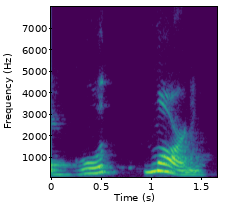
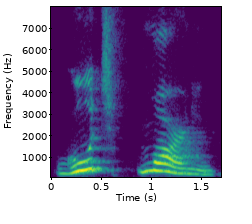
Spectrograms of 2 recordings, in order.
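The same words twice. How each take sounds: First: Good morning, slow, no i at the end; correct pronunciation. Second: Good morning with an added i, gut morningi; mock the Brazilian extra i on good morning; wrong Brazilian way. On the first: Teacher models correct good morning slowly. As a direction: say good morning cleanly, no extra i. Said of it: "não tem que colocar esse i". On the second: Teacher imitates wrong Brazilian good morning. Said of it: "É completamente errado". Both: Shown as a demonstration.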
